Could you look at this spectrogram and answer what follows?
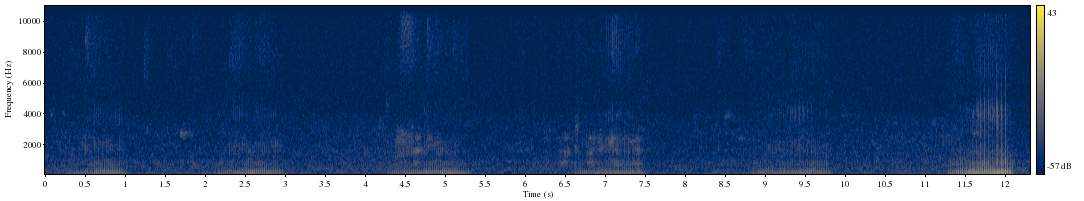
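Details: Soft rhythmic snores from a sleeping cat, about six in twelve seconds, ending with a louder snore; ordinary snoring.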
